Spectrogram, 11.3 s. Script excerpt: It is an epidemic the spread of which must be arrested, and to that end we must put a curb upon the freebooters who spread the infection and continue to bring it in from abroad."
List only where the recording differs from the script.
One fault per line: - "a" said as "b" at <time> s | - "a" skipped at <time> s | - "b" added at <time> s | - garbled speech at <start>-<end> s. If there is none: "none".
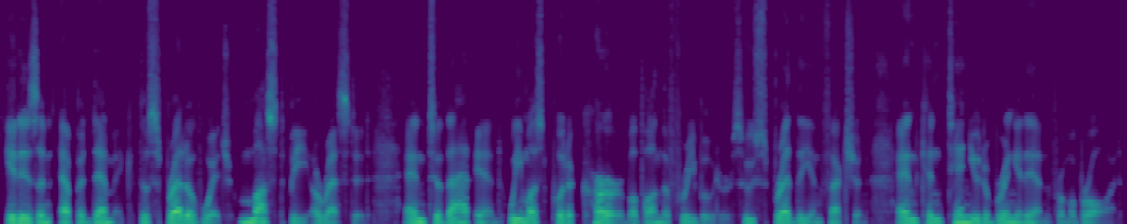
none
